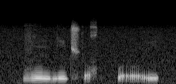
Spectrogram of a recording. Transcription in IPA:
v ũ ɡ͡b ĩ t͡ʃʼ ṵ χ k͡p o̰ i̯

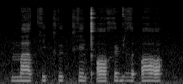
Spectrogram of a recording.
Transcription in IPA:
m a t̪ʰ i kʰ ʉ kʰ ẽ kʼ ɒ x ə ɖʱ ə ʔ ɒ

